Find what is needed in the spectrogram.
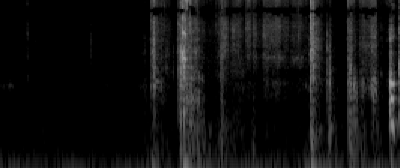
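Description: A metal hand-held hole punch clicks sharply about two seconds in, followed by another sharp metallic click and light rattling and paper handling near the end.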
